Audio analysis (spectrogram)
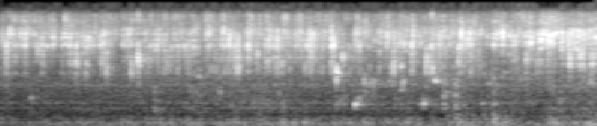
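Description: Water rinsing a brine shrimp net runs steadily from a tap, a continuous close splashing hiss with small shifts as the stream hits the mesh.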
